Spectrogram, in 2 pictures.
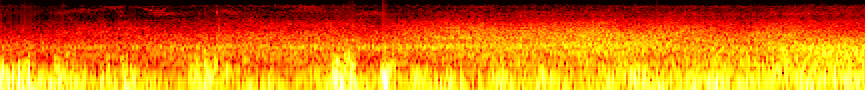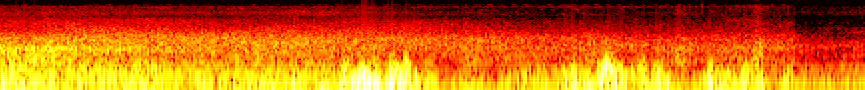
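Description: Low, gusty wind rumble on the microphone of a camera carried on a pole while walking outdoors, with a few bumps from handling or steps. A softer rushing noise swells and fades in the middle.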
